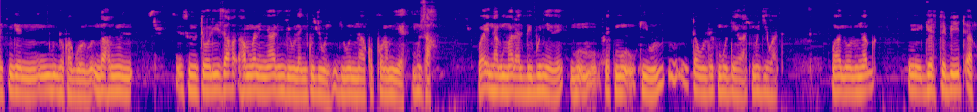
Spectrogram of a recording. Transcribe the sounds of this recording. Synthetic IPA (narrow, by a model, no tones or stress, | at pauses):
kiŋɡeːnujɔkaɡoːlndaxɲuːn | sunutolis̬axxamɡanɲaːliɲɟiwlaɲkɔɟiwənɟiwənːakopːɔɾomjɛɾmusax | waːjɛnaɡmaɾalbibuɲɛwemufɛkmukiwultawulɾɛkmudɛwatmaɟiwat | waːlɔːlunaɡ̚ | ɡɛɾtebitak̚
